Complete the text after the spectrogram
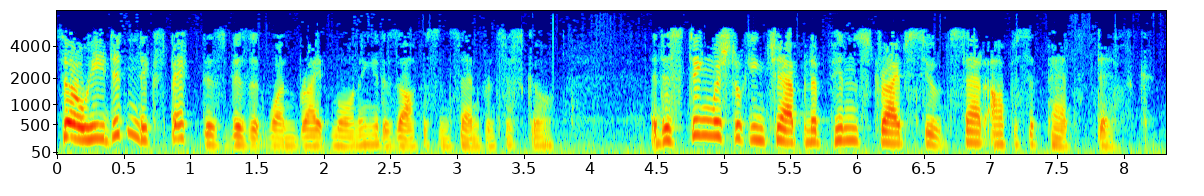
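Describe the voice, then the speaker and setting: A woman's voice: deep voice, big pitch swings, a little fast. An actress with an American accent playing a poised detective's wife, wryly narrating her mystery in 1950s radio drama style. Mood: wry storytelling. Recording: dull old radio recording with music.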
